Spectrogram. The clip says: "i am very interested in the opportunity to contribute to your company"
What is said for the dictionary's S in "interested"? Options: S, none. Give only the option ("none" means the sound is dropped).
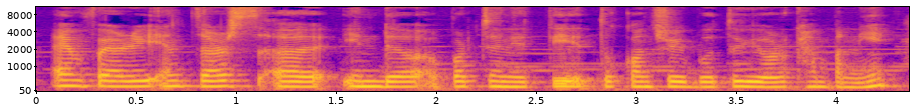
none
